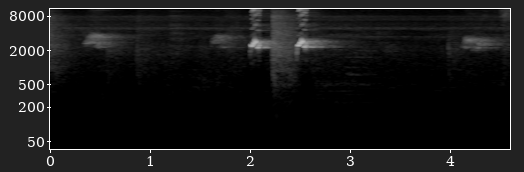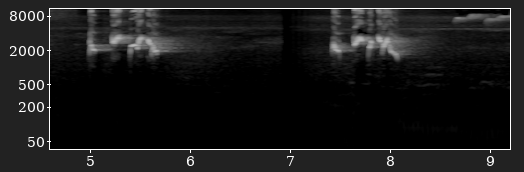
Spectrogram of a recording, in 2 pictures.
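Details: Caged red-whiskered bulbul singing a clear master song in southern style for training birds: three loud phrases of quick, liquid whistled notes at about two and a half second spacing, softer warbles between, and a faint high note at the end.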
